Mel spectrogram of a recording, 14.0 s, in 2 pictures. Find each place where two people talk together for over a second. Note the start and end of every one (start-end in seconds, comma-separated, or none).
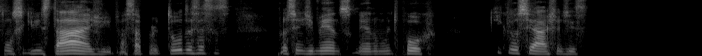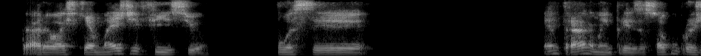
none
